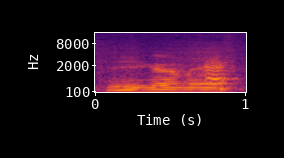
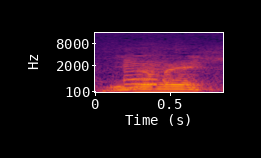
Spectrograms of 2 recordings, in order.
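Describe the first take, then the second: No difference in how they are said.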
